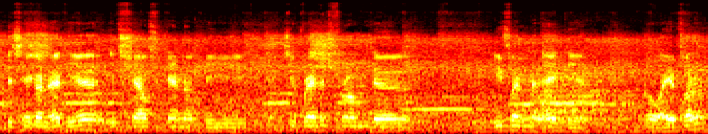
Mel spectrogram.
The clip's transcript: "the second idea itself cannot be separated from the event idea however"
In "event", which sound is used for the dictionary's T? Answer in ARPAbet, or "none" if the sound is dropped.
none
